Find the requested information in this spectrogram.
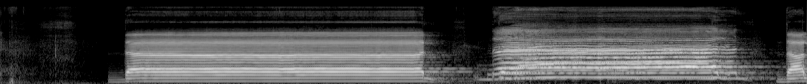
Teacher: دال دال دال حروف نطعیہ میں سے ہے. زبان کی نوک اوپر کے دانتوں کی جڑ سے ادا ہوتے ہیں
